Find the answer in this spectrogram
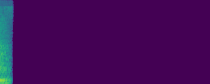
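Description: Near silence: a short sound fades out in the first instant, then there is dead silence.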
